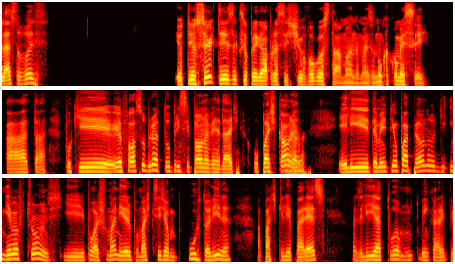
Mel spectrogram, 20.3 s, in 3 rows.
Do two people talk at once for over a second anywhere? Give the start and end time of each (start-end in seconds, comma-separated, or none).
none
